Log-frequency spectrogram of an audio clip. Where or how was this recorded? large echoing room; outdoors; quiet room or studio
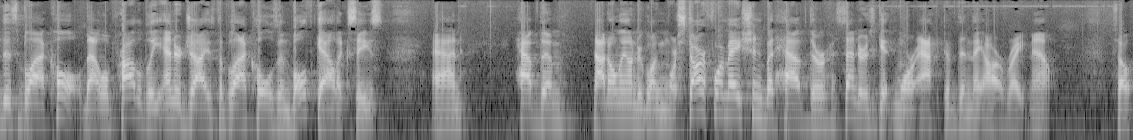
large echoing room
